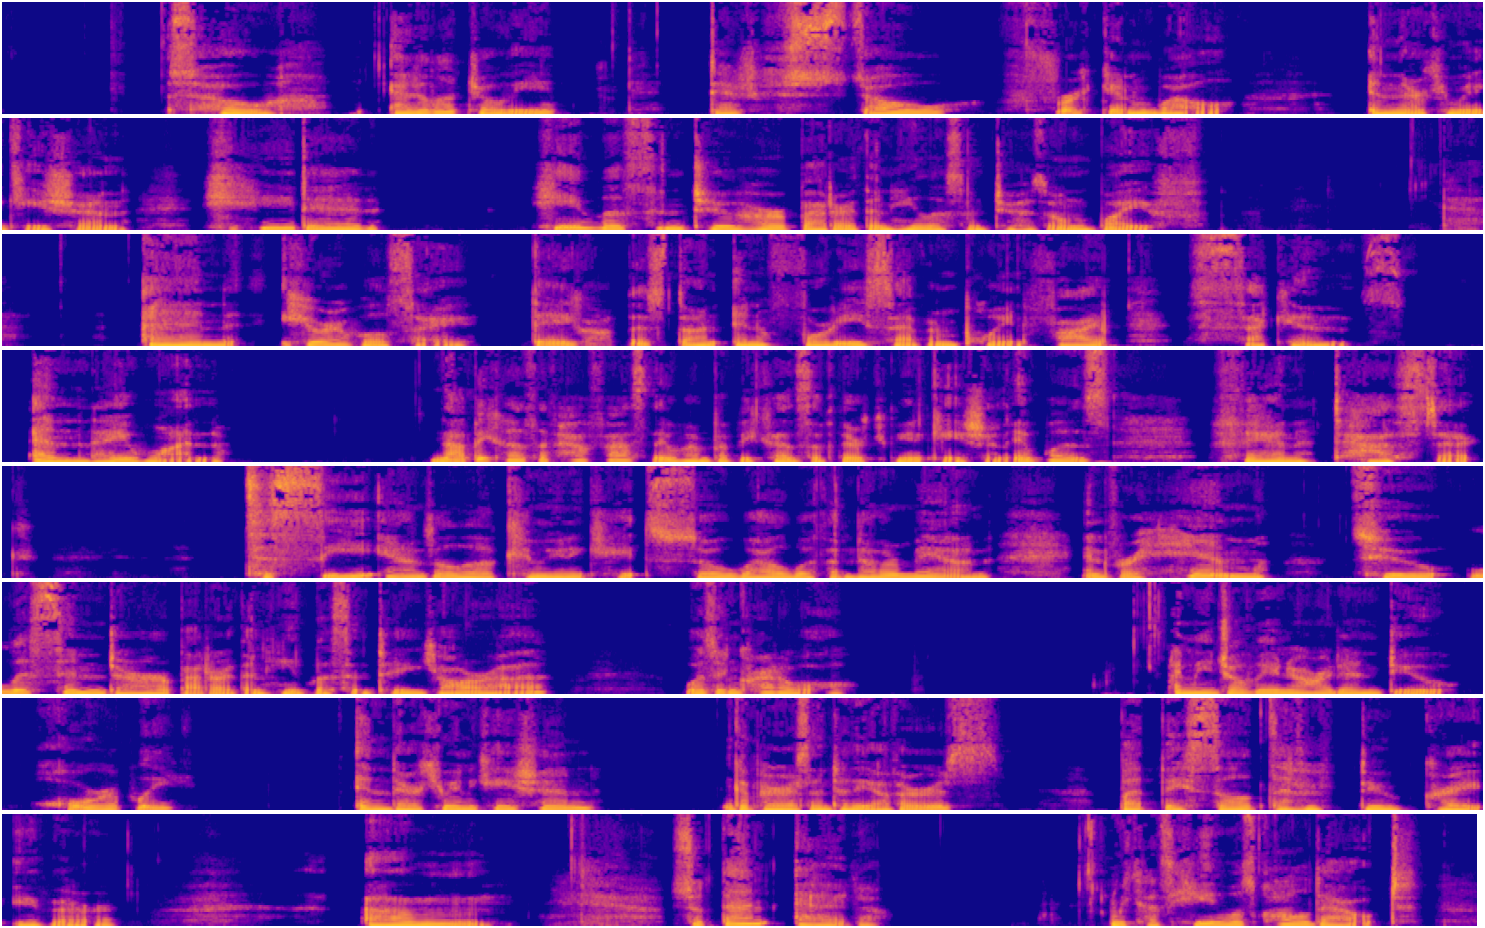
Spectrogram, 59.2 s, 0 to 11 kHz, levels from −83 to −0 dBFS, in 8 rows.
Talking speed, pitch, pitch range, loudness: 110 wpm, 200 Hz, 185-230 Hz, -20 LUFS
